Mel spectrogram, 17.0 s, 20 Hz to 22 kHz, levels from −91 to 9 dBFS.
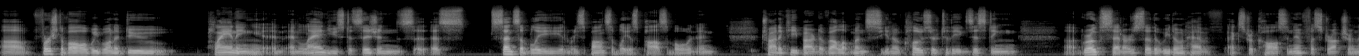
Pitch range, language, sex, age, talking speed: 90-110 Hz, English, male, 50-69, 155 wpm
